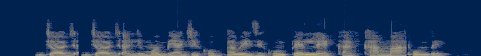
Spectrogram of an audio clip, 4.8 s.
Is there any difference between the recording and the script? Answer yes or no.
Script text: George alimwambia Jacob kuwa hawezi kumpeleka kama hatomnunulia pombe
yes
